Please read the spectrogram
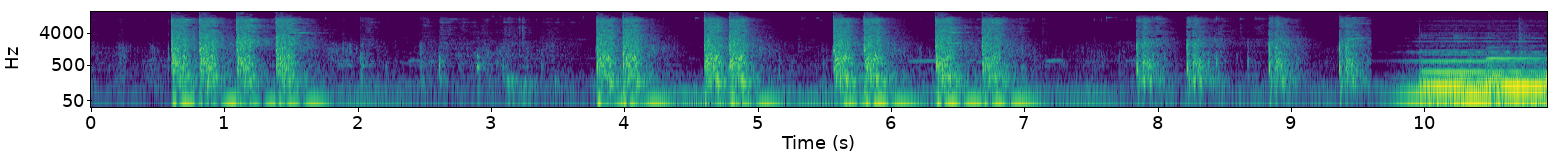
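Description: A CZ Shadow 2 9 mm pistol fired in rapid strings, about twenty shots in all. They come in pairs and runs a quarter to a third of a second apart, with short pauses between strings as the shooter moves between targets.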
